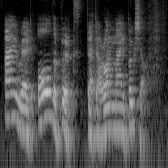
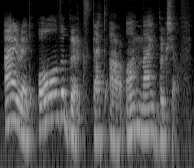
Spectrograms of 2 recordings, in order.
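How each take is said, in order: First: It is said at a fast pace. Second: It is said at a slower pace.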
